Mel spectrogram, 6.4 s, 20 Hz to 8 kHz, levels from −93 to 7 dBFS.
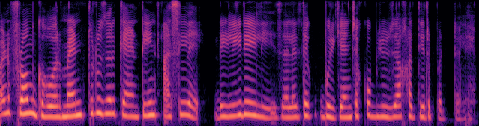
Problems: constant background noise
